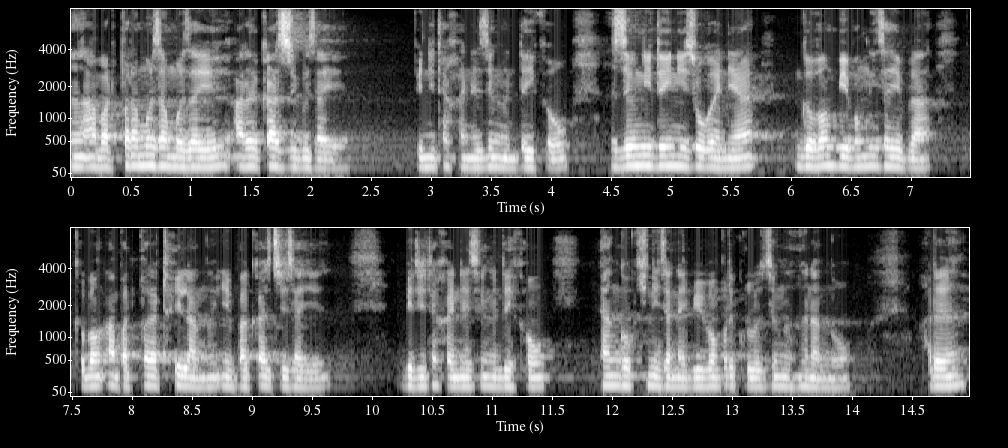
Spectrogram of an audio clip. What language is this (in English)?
Bodo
